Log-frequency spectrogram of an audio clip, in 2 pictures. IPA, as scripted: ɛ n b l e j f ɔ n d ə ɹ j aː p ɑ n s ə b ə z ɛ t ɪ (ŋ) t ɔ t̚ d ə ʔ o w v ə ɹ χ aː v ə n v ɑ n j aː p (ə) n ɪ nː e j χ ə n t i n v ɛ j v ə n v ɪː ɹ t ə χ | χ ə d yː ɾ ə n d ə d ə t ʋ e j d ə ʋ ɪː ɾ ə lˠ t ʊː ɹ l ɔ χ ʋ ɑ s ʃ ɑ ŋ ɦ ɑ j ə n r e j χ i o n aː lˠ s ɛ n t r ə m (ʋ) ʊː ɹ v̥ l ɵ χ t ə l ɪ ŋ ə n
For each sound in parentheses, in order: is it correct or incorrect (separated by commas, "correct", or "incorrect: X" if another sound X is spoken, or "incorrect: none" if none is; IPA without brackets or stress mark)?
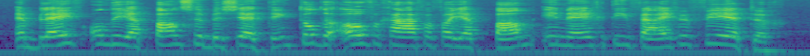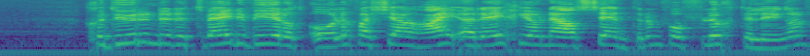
correct, incorrect: ɑ, incorrect: v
